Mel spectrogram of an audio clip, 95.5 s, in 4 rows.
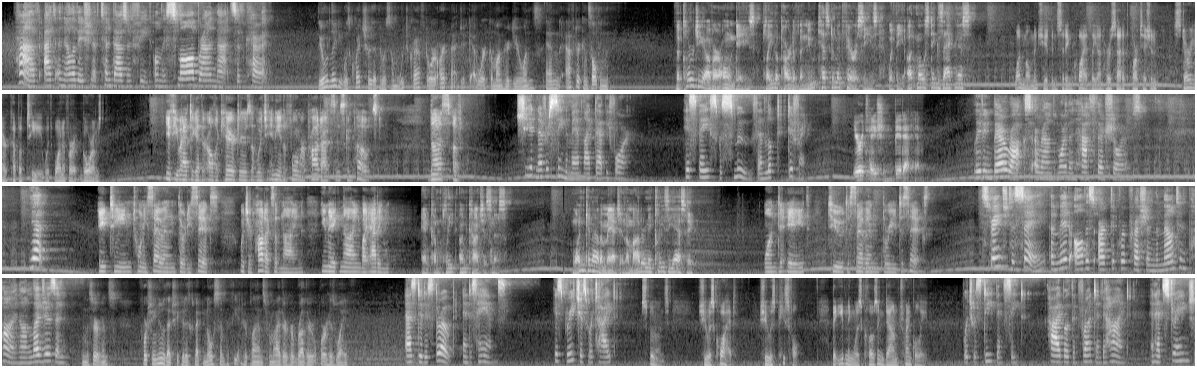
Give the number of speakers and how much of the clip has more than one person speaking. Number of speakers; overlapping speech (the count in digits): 7, no overlap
